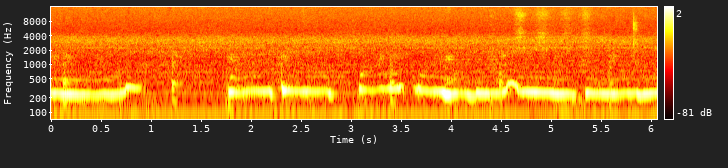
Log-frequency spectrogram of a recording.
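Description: A voice humming a slow melody in long held notes, with small scoops between them and a short pause about a second in.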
